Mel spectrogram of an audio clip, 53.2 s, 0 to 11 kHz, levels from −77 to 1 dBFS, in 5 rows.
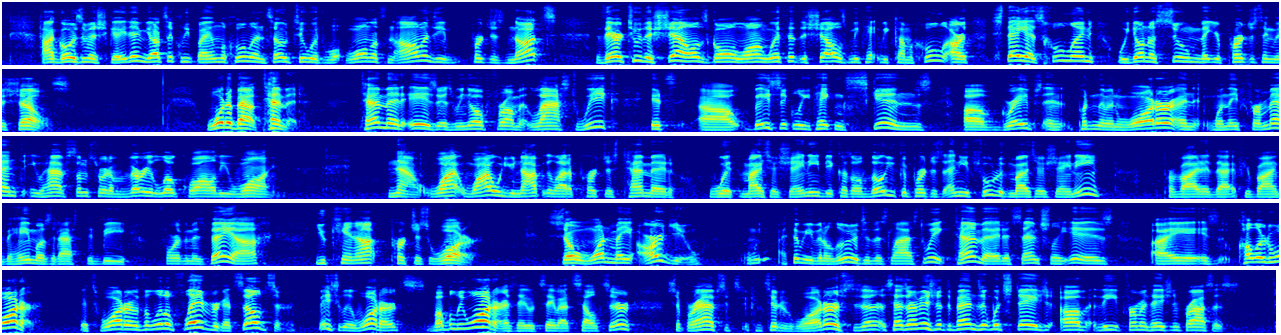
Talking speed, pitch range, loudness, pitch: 190 wpm, 145-205 Hz, -29 LUFS, 170 Hz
